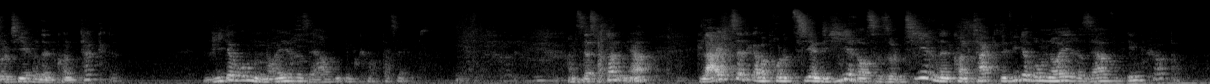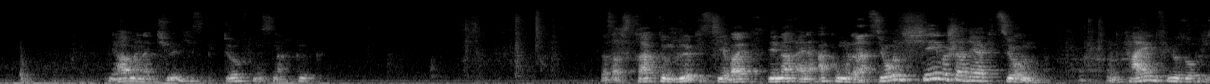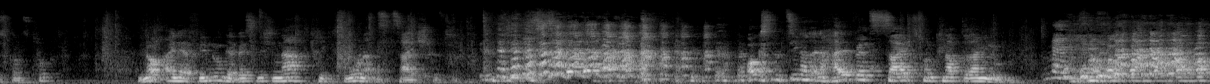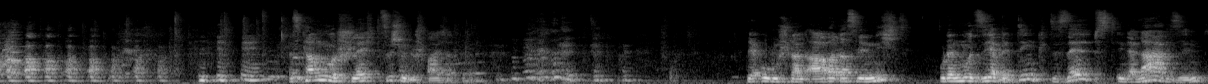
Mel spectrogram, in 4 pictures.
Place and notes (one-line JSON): {"title": "Der Kanal, Weisestr. 59. Auschschnitt aus dem 4. Synergeitischen Symposium - Der Kanal, Ausschnitt aus dem 7. Synergeitischen Symposium", "date": "2011-12-17 22:33:00", "description": "This is the second text, entitled ::Das Stöffchen::", "latitude": "52.48", "longitude": "13.42", "timezone": "Europe/Berlin"}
